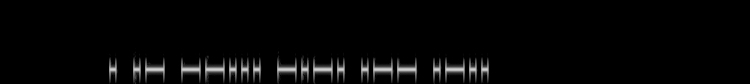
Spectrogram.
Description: Morse code, heard as a keyed tone, about 20 wpm, 700 Hz. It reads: EA7CWL
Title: DXCC-100 Call Signs - 6 Characters - Repeated 3x - 20wpm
